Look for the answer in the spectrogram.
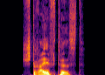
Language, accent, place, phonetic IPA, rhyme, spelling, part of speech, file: German, Germany, Berlin, [ˈʃtʁaɪ̯ftəst], -aɪ̯ftəst, streiftest, verb, De-streiftest.ogg
- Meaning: inflection of streifen: 1. second-person singular preterite 2. second-person singular subjunctive II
